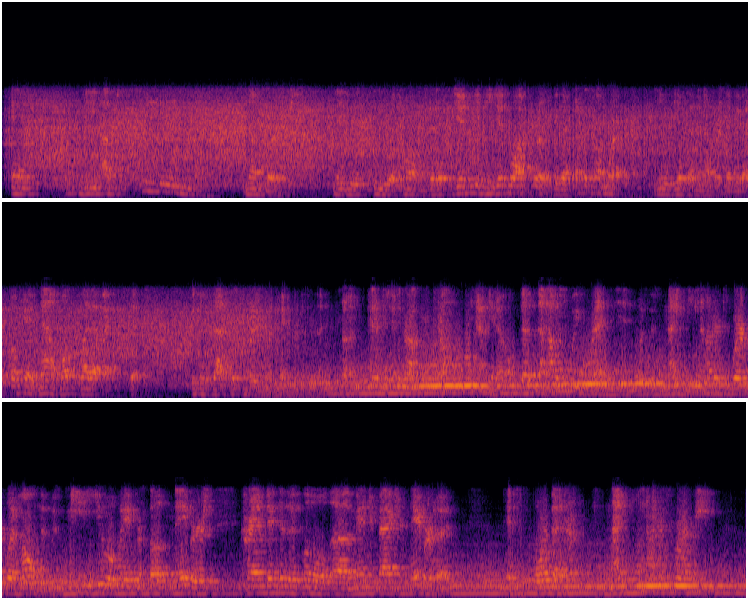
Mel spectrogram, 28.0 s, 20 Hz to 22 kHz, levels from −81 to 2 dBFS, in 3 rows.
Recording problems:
distortion; heavy; 10 dB below the speech
off-mic speech; far
room echo; slight; dies away in 0.5 s
phone-call audio
traffic noise; loud; throughout; as loud as the speech

